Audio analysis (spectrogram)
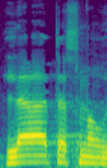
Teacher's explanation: لا تسمعوا، لا الف مدہ ہے، الف سے پہلے لام کے اوپر زبر ہونے کی وجہ سے الف مدہ ہوا، ان کو تھوڑا کھینچ کر پڑھیں گے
